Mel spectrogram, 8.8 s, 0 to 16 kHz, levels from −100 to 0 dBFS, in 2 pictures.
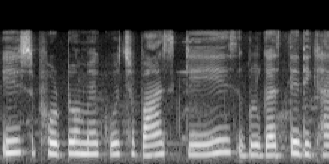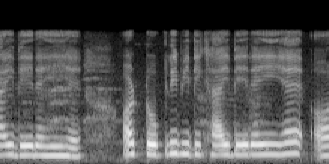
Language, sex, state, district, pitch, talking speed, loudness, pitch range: Hindi, female, Bihar, Patna, 230 Hz, 135 wpm, -15 LUFS, 215-245 Hz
